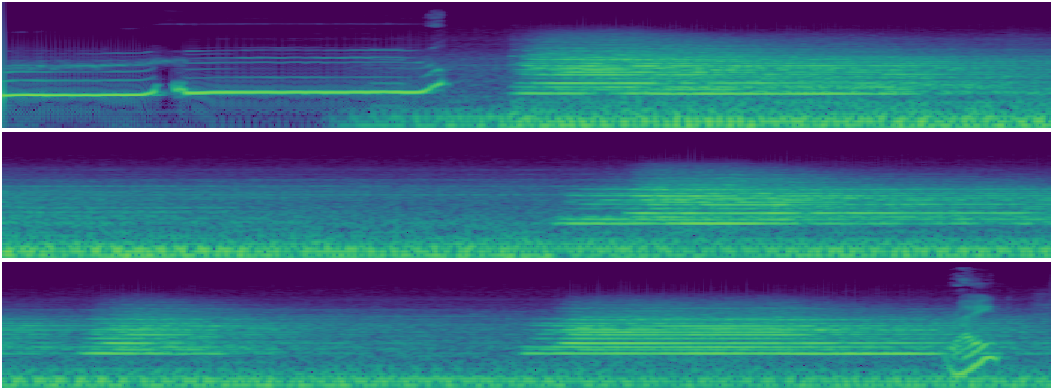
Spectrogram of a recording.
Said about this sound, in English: in the old days, it wasn't a button, but it was a cord that would blow the train whistle.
